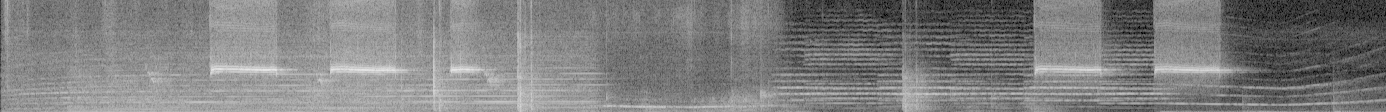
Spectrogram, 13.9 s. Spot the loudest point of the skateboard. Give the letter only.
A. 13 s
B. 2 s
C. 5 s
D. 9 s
C.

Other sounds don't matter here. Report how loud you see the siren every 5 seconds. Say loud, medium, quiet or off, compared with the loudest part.
loud, loud, medium.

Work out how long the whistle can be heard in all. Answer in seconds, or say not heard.
5 s.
